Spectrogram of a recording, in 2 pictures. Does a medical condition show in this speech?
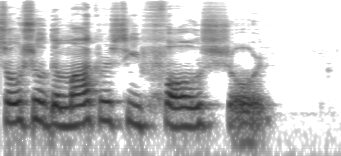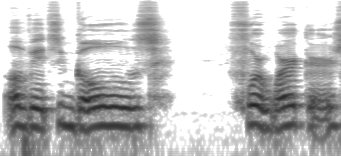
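Yes: cerebral palsy, mixed, mild.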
